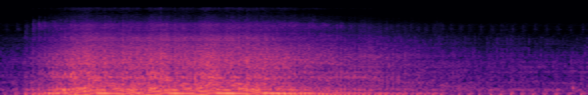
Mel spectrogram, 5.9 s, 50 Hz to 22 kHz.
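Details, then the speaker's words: Honda Blade 125 fuel-injected motorcycle with neutral light not working, kick-started: revs up cleanly and settles to an even, steady idle with no knocks or rattles; engine sounds smooth and normal. "normal ya ini suaranya adem halus"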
